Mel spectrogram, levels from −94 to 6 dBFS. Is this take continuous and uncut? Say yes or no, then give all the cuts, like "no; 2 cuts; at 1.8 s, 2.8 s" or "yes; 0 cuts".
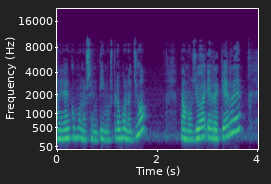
yes; 0 cuts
